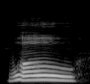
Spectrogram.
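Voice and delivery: high, loud, breathless wail of doom; panting cry of woe. A narrator's reading. Exhausted courier crying woe to the council. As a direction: gasp it out like a spent runner crying disaster. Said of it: "he panted".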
